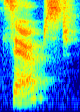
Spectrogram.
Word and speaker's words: Zerbst: The Z is pronounced with a TS sort of sound. So Leipzig, or Zerbst, or Zwickau.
